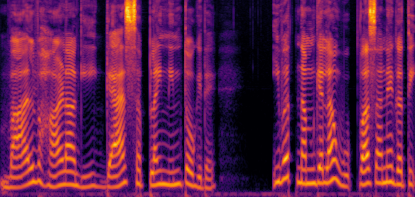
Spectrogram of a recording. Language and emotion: Kannada, sad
